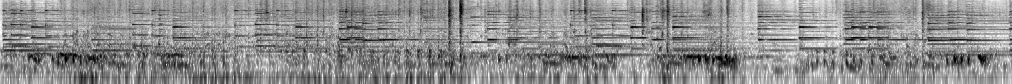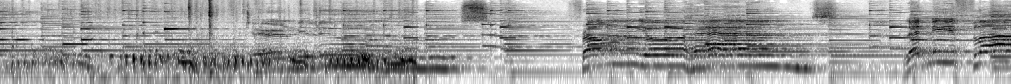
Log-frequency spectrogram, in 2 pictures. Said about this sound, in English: because feral pigeons make this sort of woo woo sound, and it's quite hypnotic, really. Um, the youngsters can sound a little bit noisy, but I think I think pigeon sounds are, are very calming.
